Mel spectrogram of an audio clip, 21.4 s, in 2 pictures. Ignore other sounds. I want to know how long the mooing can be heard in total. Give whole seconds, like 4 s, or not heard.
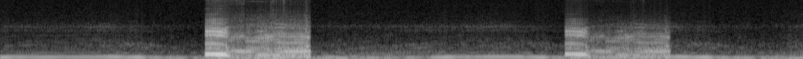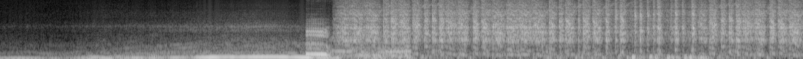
4 s.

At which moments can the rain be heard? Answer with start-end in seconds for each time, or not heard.
not heard.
